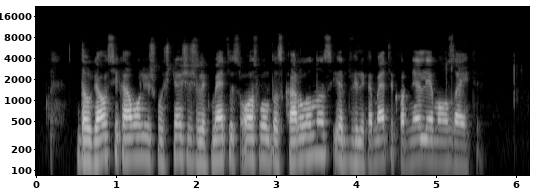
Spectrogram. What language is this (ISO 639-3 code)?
lit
